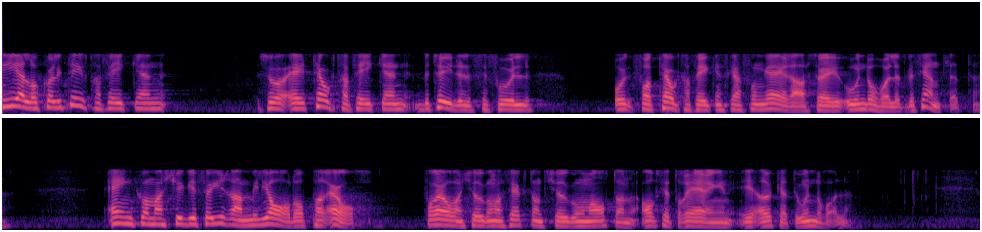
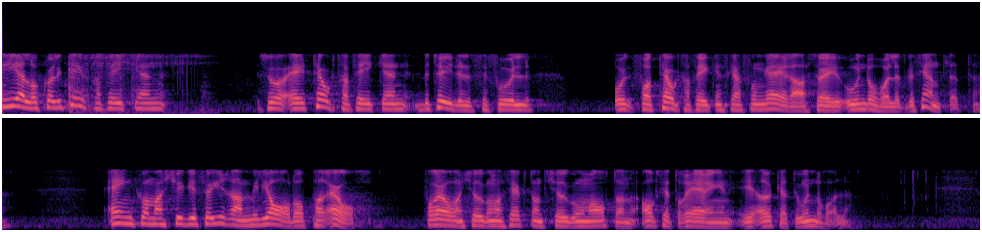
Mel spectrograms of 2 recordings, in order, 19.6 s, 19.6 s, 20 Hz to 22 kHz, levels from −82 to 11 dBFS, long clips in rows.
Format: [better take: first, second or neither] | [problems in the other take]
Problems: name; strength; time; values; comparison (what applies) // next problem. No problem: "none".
first | background sound (Rattle / Rattle (instrument)); 16 dB below the speech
